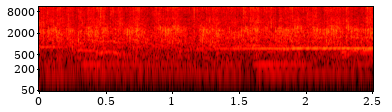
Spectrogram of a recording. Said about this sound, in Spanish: Y me gustaría en esta mañana que le diéramos un aplauso fuerte a nuestros héroes de casa, que son voluntarios, que sirven al Señor desde temprano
